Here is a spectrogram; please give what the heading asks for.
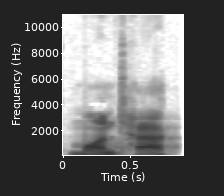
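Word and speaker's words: Montague: but I believe uh someone was correcting me and they said actually us Texans call it montac County or something anyway it doesn't sound anything like it's spelled but anyway I was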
